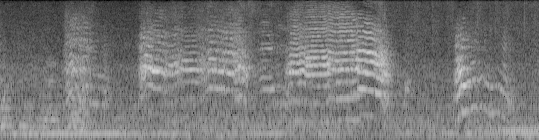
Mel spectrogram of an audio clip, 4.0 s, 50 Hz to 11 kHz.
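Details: Gulls receiving food on board a Texel ferry in the Netherlands, 28 March 2014: a sequence of long, wavering, whining squeals and a final rising-falling cry, with a droning ship engine in the background.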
